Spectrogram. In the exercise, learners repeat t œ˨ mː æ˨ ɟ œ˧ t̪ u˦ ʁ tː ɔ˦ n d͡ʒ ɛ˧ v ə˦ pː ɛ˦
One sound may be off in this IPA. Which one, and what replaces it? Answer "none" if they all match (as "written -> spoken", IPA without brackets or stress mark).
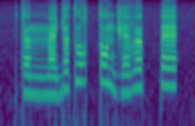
ə˦ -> œ˦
